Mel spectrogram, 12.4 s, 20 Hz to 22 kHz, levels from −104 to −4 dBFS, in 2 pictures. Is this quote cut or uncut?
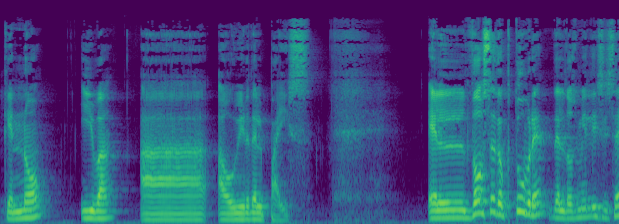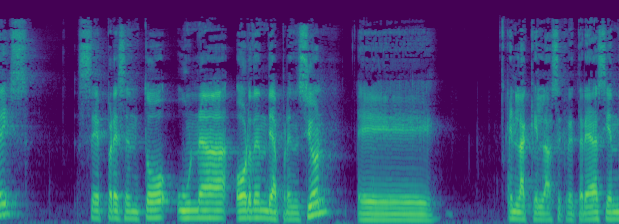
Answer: uncut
